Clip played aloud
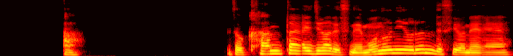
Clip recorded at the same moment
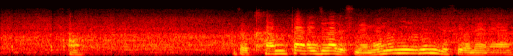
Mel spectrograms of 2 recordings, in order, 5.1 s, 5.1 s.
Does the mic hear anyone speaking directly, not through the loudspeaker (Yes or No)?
No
